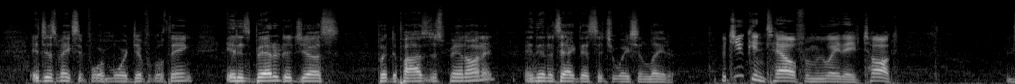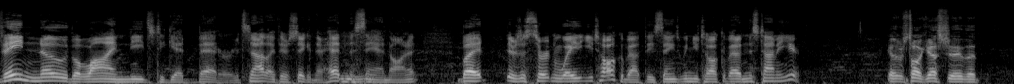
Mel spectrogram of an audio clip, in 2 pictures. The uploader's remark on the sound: live from the NFL Combine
